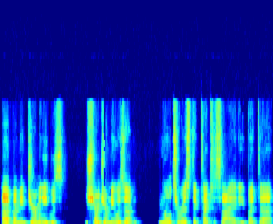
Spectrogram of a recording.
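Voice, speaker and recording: A man with a somewhat high voice speaks as a podcast co-host in a relaxed panel chat. He deliberates earnestly as he makes his points. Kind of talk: casual panel discussion.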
